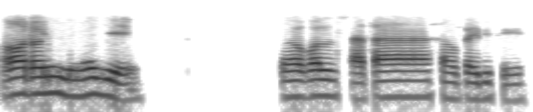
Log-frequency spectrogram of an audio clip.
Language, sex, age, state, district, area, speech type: Assamese, male, 18-30, Assam, Sivasagar, rural, conversation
